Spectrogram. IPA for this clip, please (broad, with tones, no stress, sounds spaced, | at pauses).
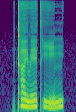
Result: kʰ a˥˩ ɪ̯ ɻ e˥ ɪ̯ t̪ʰ ḭ˨˩˦ n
